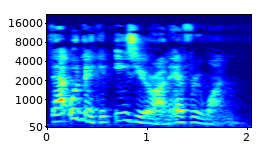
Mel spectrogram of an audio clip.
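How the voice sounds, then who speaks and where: A woman's voice: mid-range voice, very animated, a little fast, vocal fry, a little mellow. Woman reading as a firm, persistent aunt. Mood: practical. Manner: firm, matter-of-fact. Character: practical, persistent middle-aged aunt, firm. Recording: echoey room.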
